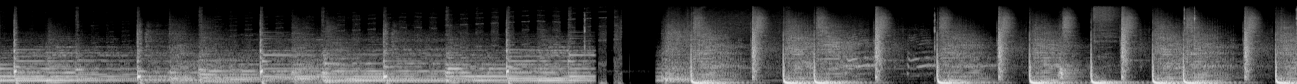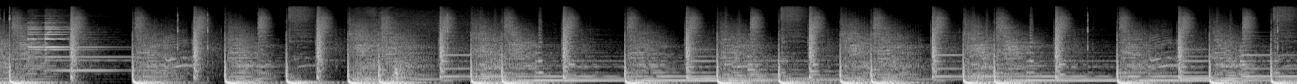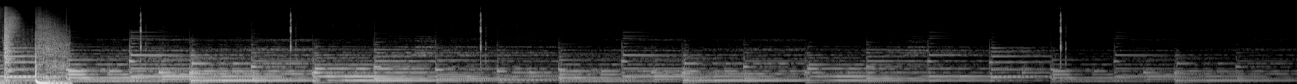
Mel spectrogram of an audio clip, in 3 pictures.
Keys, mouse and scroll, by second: 0.3-1.2 shift+middle drag, 1.2 g, 6.5 shift+d, 9.6-10.3 scroll down 11, 10.3-11.6 scroll up 8, 11.7 shift+d, 14.8 click, 15.2-15.8 scroll down 11, 15.8-17.2 middle drag, 17.2 click, 17.5-17.9 scroll up 4, 17.9-18.3 middle drag, 18.3-18.8 scroll down 4, 18.8-20.3 middle drag, 20.3 scroll up 9, 20.6-21.7 middle drag, 21.7 KP_1, 22.2-23.6 scroll up 5, 23.6 click, 24.7 ctrl+2, 25.6 click, 26.5 ctrl+2, 27.1 click, 28.1 ctrl+2, 28.7 click, 29.6 ctrl+2, 30.6 click, 31.2 scroll up 1, 31.5-32.7 shift+middle drag, 32.7-33.6 scroll down 8, 33.6-35.1 middle drag, 35.1 KP_1, 35.6-36.3 scroll up 4, 36.3 click, 37.2-38.9 scroll up 3.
